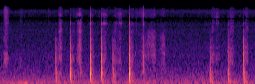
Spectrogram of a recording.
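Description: A plastic stylus tip writes Japanese characters on an iPad covered with a solid, flat, matte paper-like plastic film. Soft scratching runs under a series of short, crisp taps, a cluster in the first half and four more after a pause. Each tap dies away almost at once.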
